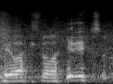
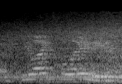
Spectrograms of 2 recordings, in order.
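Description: First: Amused surprise. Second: Higher, softer amused echo; soft aside. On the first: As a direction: ask it back, tickled. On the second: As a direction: murmur it back, amused. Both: Real, not acted. Repeating groomer's remark.

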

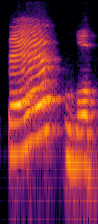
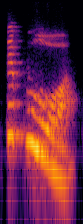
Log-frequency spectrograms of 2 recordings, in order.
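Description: First: Тепло with a loud, clear «те»; spelling pronunciation. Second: Said in the usual way. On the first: Shown as a demonstration. Teacher confirms the spelling, тепло with emphatic first «е». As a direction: hit a full «е» in тепло. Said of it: "пишеться". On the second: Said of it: "Яку букву".

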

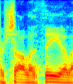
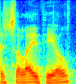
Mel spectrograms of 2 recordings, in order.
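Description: First: Salathiel said sah-luh-THEE-el; un-Texas pronunciation. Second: Salathiel said suh-LAY-thee-el; first pronunciation. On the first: Host correcting his own reading, Salathiel as sah-luh-THEE-el. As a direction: open AH first in Salathiel, then THEE-el. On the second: Host trying a biblical name, Salathiel as suh-LAY-thee-el. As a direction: stress the LAY in Salathiel, with a long A. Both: Shown as a demonstration. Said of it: "un-Texas pronunciation of it".

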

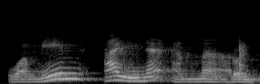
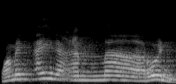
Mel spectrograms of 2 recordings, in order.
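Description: First: Slower repeat. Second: Slow, with ഐന drawn out; slow model reading. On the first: Teacher repeating the line slowly for copying. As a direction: repeat വമിൻ ഐന അമ്മാറുൻ slowly and lower. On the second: Teacher reading the next Arabic line slowly to students. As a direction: read വമിൻ ഐന അമ്മാറുൻ slowly to the class. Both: Shown as a demonstration. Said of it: "okay".

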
